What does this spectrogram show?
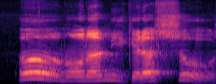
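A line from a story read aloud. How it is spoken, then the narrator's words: Exclaiming. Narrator (French): s'écrie Dolincourt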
